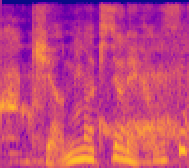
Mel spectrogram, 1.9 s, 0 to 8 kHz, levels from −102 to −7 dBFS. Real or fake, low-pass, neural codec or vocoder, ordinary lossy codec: fake; 7.2 kHz; codec, 16 kHz, 4 kbps, X-Codec, HuBERT features, trained on LibriSpeech; MP3, 64 kbps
